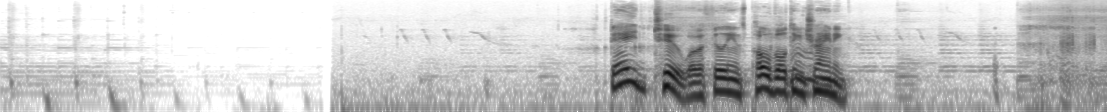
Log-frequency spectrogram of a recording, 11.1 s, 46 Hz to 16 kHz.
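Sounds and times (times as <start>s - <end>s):
speech: 6.1s - 8.5s
sleeping person snoring loudly: 10.2s - 11.0s.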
